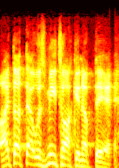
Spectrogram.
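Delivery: own, natural New York accent. Retelling what a man said when he came in; New Yorker accent. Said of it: "With that New Yorker accent".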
